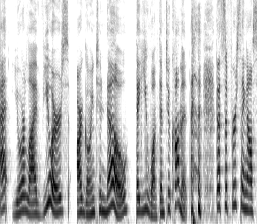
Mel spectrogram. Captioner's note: laughs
